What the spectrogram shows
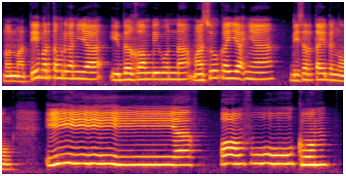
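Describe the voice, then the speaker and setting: A man's voice: sits high, measured pace, smooth. A man teaching Quran reading rules step by step, patient, repeating each rule twice. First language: Indonesian. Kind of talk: step-by-step recitation lesson.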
